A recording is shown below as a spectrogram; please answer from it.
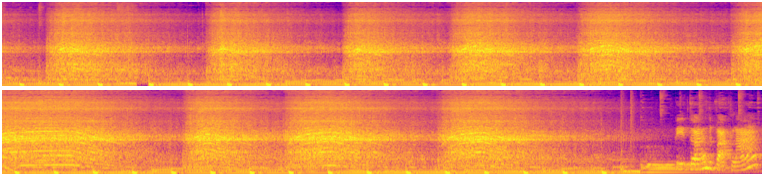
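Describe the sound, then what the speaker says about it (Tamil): A mixer grinder runs in pulse mode on mayonnaise ingredients in the jar, cutting in and out in regular short bursts with a steady whine, then stopping near the end. "மிக்சி ஜாரில் போட்டு மூடிட்டு இதை பல்ஸ் மோடில் அரைங்க"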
